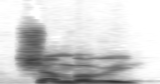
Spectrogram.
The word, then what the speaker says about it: Shambhavi: Can you pronounce Shambhavi? Shambhavi.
